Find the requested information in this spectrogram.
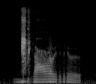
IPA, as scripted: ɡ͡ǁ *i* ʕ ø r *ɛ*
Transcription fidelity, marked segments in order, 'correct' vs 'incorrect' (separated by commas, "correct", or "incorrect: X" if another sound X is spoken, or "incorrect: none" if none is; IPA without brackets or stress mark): correct, incorrect: ø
